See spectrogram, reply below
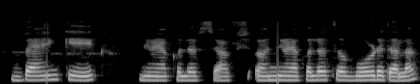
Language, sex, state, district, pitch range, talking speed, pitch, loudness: Marathi, female, Maharashtra, Aurangabad, 195-205 Hz, 170 wpm, 200 Hz, -23 LUFS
